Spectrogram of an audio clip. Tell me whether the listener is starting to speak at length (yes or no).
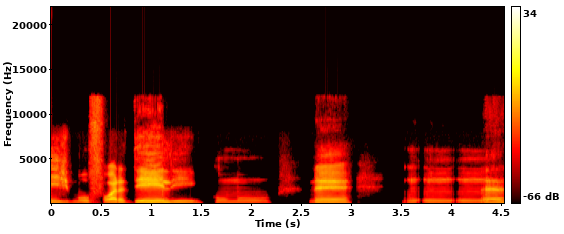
yes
